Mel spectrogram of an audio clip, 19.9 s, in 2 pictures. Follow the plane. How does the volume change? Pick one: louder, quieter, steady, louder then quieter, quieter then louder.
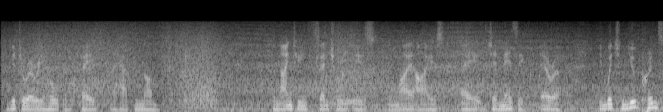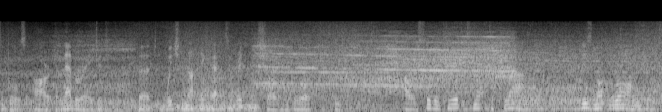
louder.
